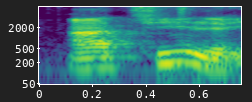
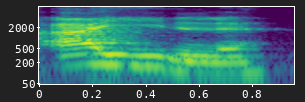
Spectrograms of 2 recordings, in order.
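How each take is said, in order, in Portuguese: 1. Um som de t liga as duas vogais. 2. As duas vogais se encontram sem som de t. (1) "Essa é a inversão dessa mesma pergunta" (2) "se eu não colocasse o T ali, eu ia falar a ilha"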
